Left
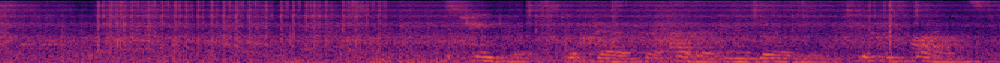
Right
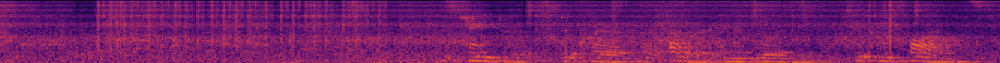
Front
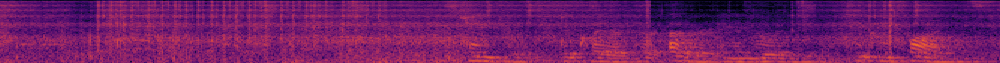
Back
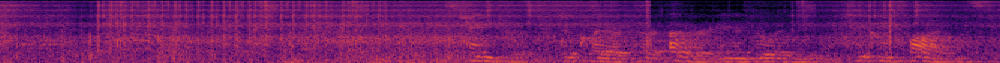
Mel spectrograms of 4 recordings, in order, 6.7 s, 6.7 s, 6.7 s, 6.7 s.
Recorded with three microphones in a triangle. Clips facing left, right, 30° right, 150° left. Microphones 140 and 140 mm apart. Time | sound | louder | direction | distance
2.9 | a woman speaking | even, front 1 dB | 120° right | 3.5 m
